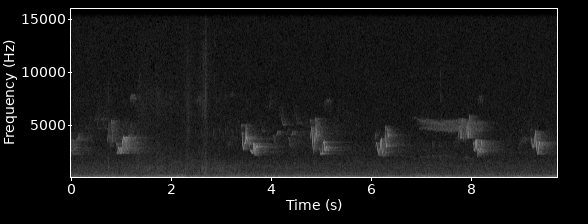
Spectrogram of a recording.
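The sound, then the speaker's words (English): Faint American robin song carries over a meadow as many short, high whistled phrases repeat at an even pace above a steady low background rush. “You hear a distant American robin there.”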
